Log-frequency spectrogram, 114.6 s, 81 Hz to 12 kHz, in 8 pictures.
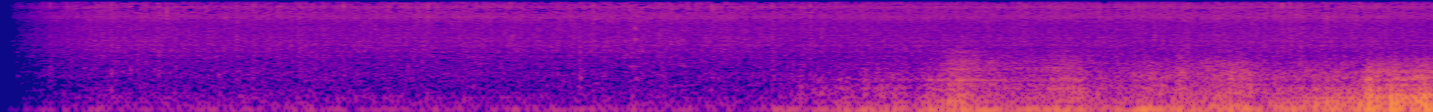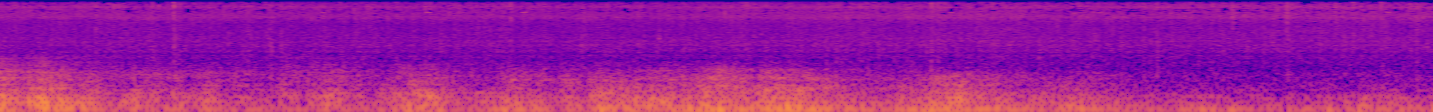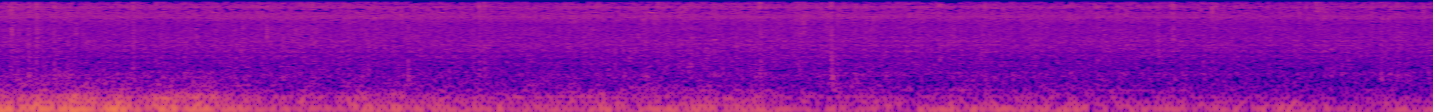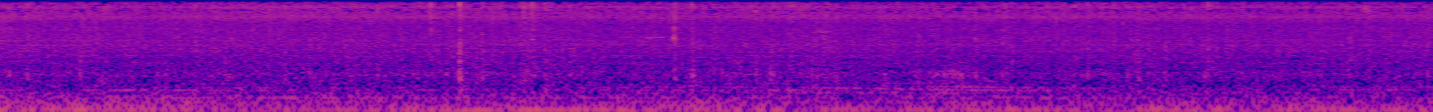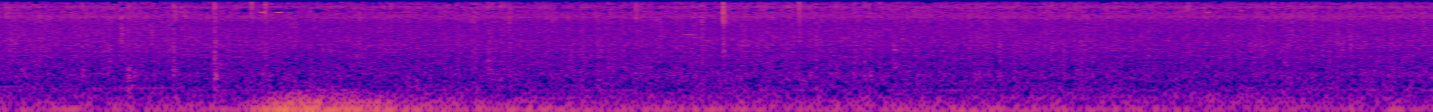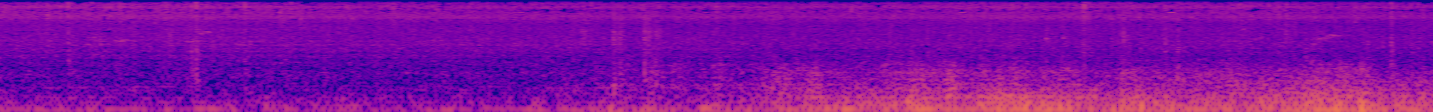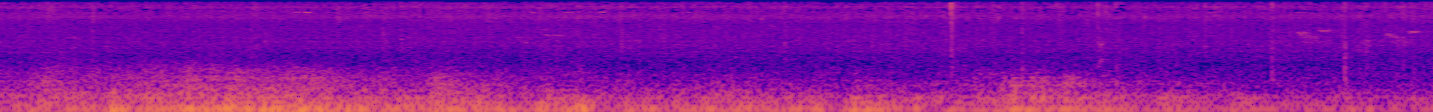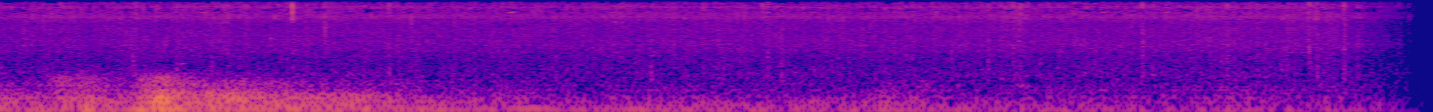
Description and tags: Light rain, wind and thunders 02
Summertime, light rain with heavy drops on the roof, light wind and distance thunders. Recorded with Neumann KM183 + Schneider Disc + Sound Devices Mix Pre 10 II.
rain, lightning, wind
